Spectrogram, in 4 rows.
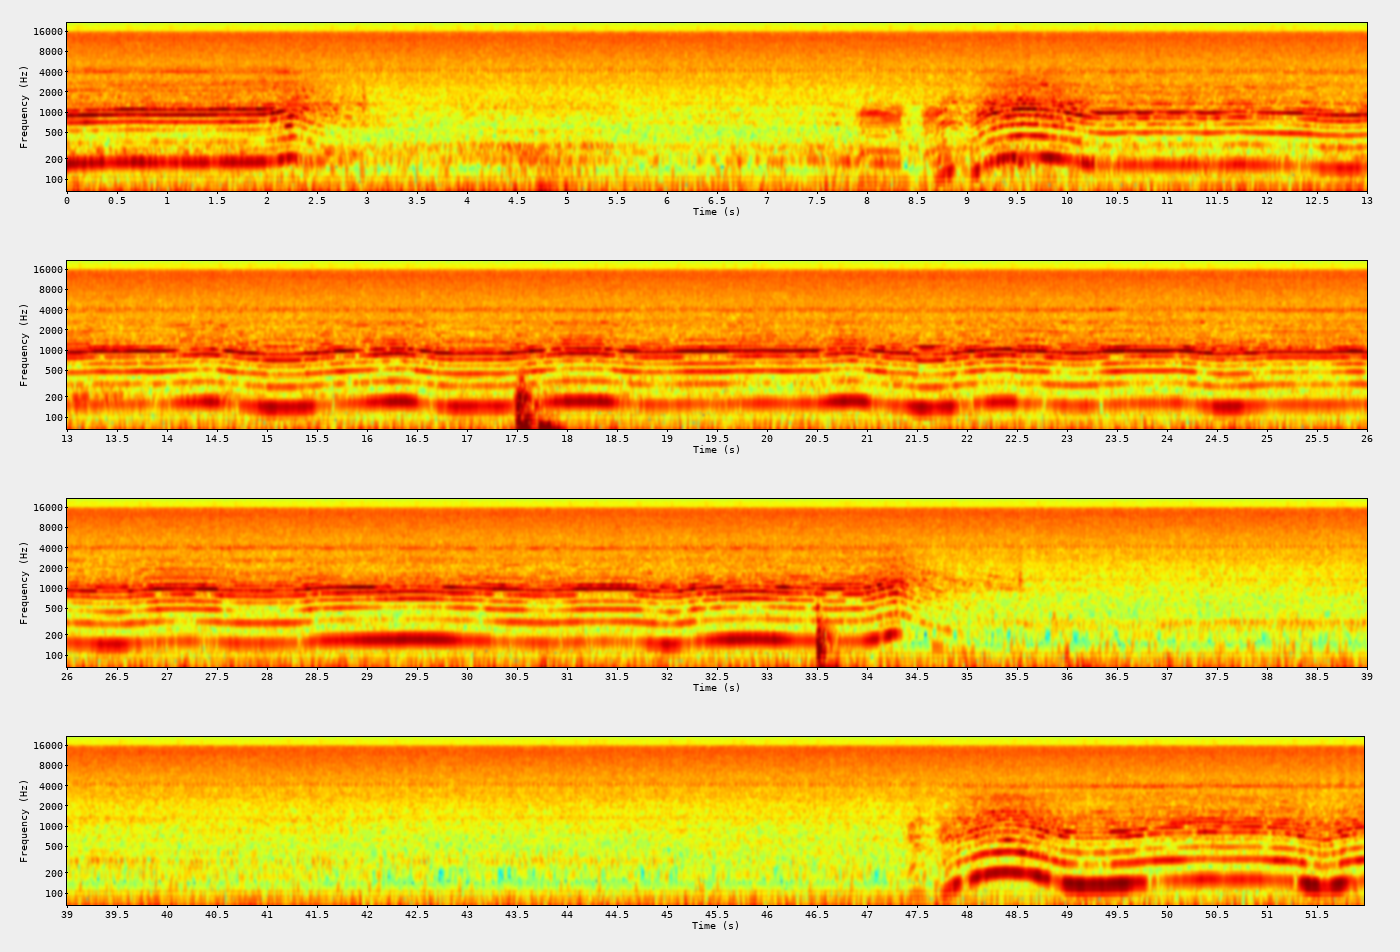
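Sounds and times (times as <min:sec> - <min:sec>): chainsaw cutting wood: 0:00.0 - 0:03.1, 0:07.9 - 0:35.6, 0:47.4 - 0:51.9.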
